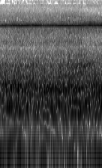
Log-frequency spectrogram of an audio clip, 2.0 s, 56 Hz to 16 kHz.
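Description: Faint steady hum of a DJI Agras T20 sprayer drone's rotors in flight, with a thin steady high whine above it.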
